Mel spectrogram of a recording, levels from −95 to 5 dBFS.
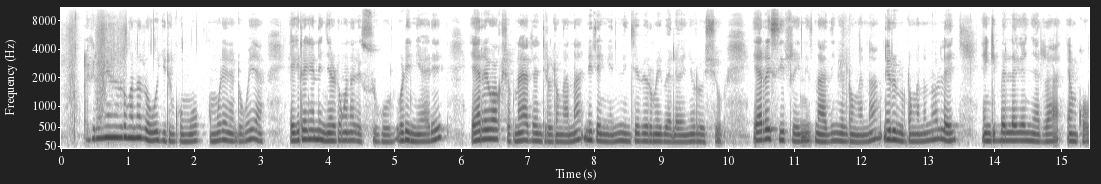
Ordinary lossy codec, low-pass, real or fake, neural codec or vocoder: none; none; real; none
